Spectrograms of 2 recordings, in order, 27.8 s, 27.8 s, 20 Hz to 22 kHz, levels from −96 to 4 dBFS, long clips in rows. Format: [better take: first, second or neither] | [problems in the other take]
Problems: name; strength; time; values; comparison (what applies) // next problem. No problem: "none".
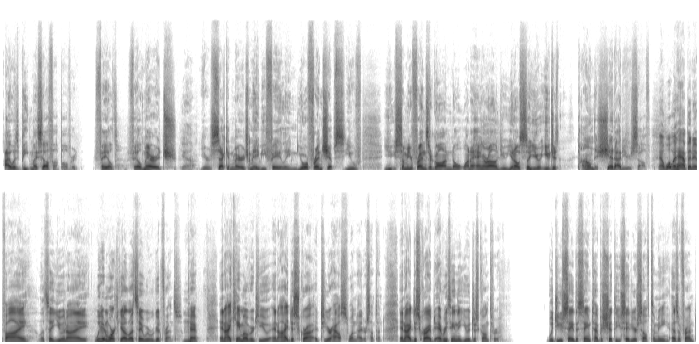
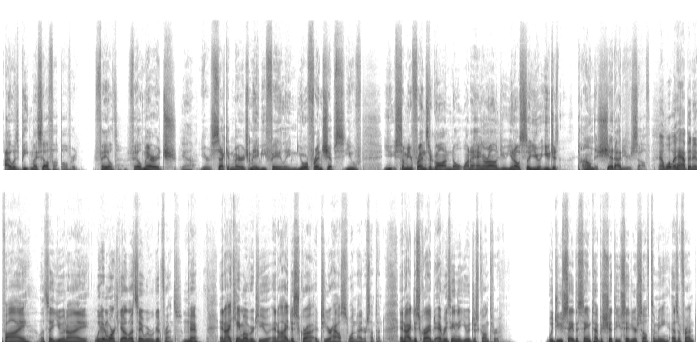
second | thin; somewhat; fading below 300 Hz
